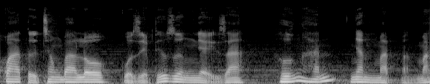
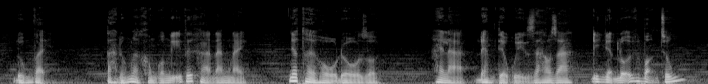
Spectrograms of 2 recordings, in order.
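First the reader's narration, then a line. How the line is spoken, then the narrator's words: Stunned muttering. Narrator (Vietnamese): Tứ Bảo há hốc mồm lẩm bẩm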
